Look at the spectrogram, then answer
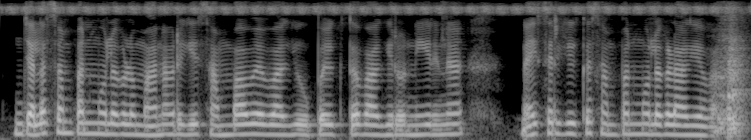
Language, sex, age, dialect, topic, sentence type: Kannada, female, 18-24, Central, agriculture, statement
